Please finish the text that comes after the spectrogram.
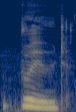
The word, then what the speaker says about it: Brewood: The name of this village is actually pronounced brood.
